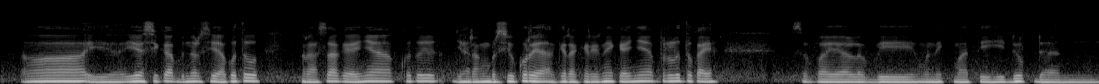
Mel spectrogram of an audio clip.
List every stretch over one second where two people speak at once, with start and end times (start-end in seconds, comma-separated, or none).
none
